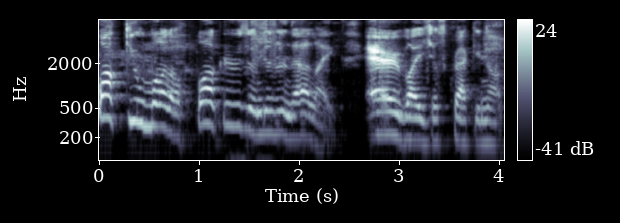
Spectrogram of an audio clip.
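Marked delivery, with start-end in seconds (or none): 0.0-1.5 high-pitched screaming with cursing. Recounting screaming at the people at the airport who were looking at him, retelling a scream. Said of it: "screaming at them".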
